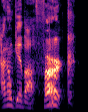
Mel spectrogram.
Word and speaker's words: Furk: Furk. Spell it.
